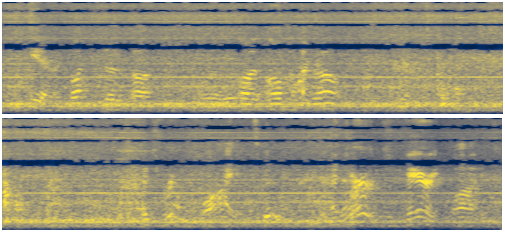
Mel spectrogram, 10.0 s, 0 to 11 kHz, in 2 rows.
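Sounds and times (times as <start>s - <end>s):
quiet machine hum: 0.0s - 10.0s.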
